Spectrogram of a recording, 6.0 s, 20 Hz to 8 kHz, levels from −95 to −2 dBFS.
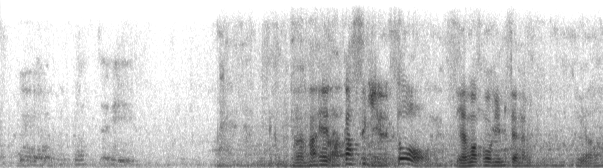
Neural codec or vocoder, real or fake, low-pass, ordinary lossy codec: vocoder, 22.05 kHz, 80 mel bands, HiFi-GAN; fake; 7.2 kHz; Opus, 16 kbps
